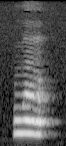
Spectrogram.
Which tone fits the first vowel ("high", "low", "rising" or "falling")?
low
